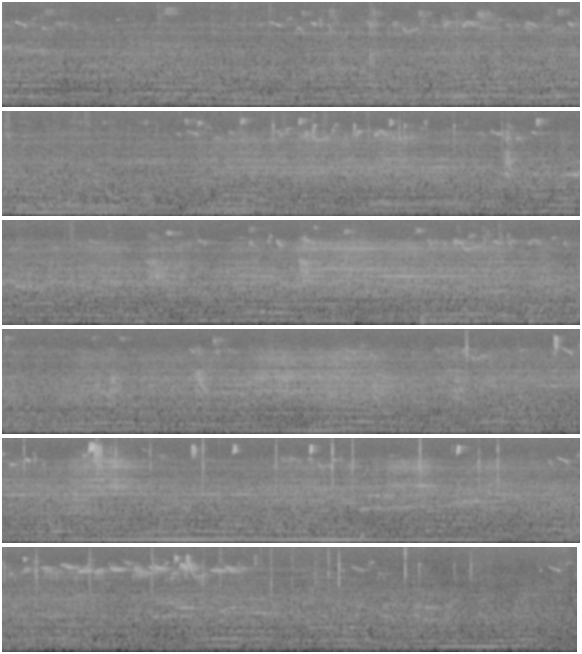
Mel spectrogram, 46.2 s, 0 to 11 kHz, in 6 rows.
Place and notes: Contención Island Day 70 inner west - Walking to the sounds of Contención Island Day 70 Monday March 15th
The Drive Westfield Drive Parker Avenue Beechfield Road
Old bricks
dropping mortar
and crowned in ivy
The whine and growl of builders
ricochets around
hard to localise
In bright sun
passing walkers are well wrapped up
a chill wind blows
North East England, England, United Kingdom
